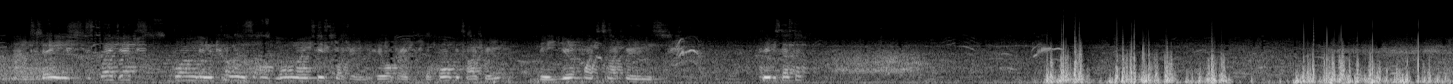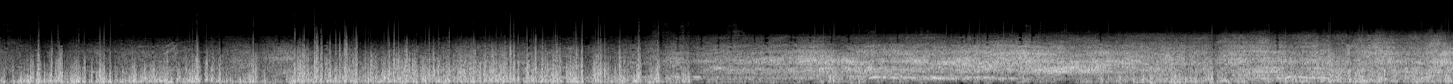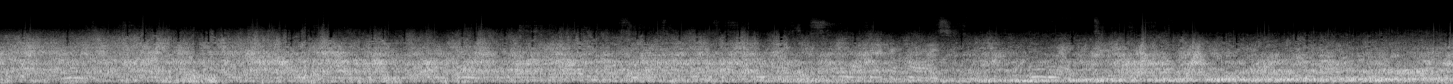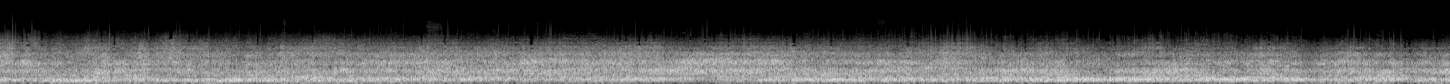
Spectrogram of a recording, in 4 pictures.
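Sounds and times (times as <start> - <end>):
jet engines roaring: 0.0 - 58.0.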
